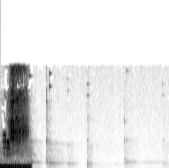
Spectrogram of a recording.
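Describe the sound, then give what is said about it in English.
One loud telephone keypad tone sounds as a number is dialed for a call, a steady beep of under half a second. It breaks off into near silence, with only a few faint, tiny clicks afterwards. “That's some solid dialing music.”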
